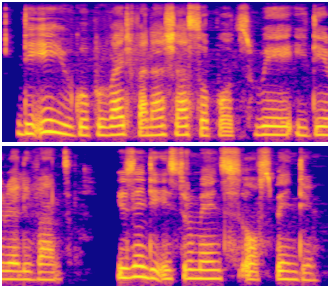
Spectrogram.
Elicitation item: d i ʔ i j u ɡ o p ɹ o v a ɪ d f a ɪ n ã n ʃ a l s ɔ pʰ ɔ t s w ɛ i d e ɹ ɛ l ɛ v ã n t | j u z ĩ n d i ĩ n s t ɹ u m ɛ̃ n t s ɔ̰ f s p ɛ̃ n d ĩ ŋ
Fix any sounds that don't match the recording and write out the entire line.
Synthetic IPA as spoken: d i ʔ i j u ɡ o p ɹ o v a ɪ d f a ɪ n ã n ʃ a l s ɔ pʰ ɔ t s w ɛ i d e ɹ ɛ l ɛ v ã n t | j u z ĩ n d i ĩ n s t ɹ u m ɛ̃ n t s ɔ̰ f s p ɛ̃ n d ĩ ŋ

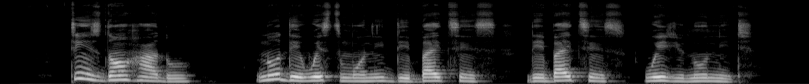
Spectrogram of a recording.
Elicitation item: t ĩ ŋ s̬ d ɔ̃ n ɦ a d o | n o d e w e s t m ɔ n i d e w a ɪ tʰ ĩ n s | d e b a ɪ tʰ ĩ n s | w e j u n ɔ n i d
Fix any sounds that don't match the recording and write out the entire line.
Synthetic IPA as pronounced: t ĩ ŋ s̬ d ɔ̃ n ɦ a d o | n o d e w e s t m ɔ n i d e b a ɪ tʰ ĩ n s | d e b a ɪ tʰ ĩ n s | w e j u n o n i d

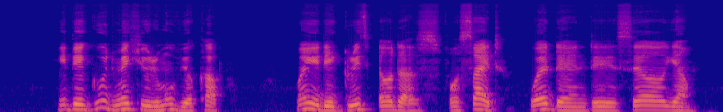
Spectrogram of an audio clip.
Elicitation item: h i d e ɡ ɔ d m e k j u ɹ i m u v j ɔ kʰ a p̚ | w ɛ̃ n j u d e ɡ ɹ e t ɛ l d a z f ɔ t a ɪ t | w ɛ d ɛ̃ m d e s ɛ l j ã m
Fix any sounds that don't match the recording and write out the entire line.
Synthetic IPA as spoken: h i d e ɡ u d m e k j u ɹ i m u v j ɔ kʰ a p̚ | w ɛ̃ n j u d e ɡ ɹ i t ɛ l d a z f ɔ s a ɪ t | w ɛ d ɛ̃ n d e s ɛ l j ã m

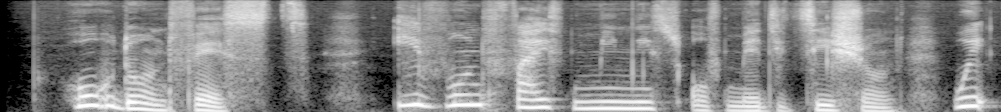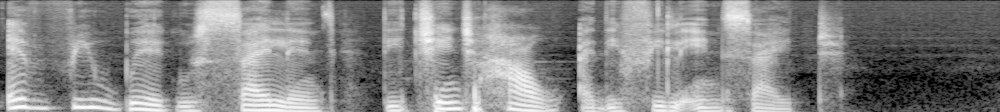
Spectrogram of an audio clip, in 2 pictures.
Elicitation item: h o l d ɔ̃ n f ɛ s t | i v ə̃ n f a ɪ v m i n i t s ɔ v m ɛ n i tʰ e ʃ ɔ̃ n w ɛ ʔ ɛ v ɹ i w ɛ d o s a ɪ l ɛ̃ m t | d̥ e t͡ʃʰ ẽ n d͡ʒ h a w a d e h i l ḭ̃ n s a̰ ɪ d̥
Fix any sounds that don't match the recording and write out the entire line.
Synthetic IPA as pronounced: h o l d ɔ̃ n f ɛ s t | i v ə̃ n f a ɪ v m i n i t s ɔ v m ɛ d i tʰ e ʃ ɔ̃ n w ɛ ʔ ɛ v ɹ i w ɛ ɡ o s a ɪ l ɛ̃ n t | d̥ e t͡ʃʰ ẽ n d͡ʒ h a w a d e f i l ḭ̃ n s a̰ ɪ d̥

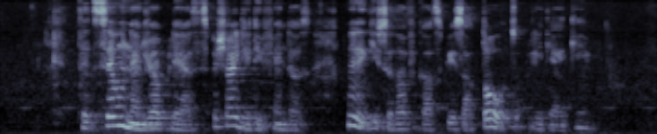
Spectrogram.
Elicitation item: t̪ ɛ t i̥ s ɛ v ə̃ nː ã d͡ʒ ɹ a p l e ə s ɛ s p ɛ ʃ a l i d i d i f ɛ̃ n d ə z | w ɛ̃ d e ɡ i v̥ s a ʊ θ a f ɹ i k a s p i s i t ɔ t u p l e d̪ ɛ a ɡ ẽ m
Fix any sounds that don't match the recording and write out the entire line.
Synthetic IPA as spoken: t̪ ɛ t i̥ s ɛ v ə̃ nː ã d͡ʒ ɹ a p l e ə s ɛ s p ɛ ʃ a l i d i d i f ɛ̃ n d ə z | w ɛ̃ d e ɡ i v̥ s a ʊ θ a f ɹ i k a s p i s a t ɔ t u p l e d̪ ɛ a ɡ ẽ m

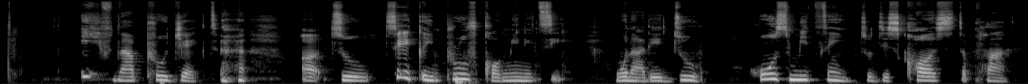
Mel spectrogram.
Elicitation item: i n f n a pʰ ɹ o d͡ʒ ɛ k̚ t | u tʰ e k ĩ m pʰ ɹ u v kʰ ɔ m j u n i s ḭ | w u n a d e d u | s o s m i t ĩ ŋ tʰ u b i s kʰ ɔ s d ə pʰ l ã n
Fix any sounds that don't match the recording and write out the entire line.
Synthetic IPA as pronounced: i f n a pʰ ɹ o d͡ʒ ɛ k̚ t | u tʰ e k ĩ m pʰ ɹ u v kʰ ɔ m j u n i t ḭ | w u n a d e d u | h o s m i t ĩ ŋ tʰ u d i s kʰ ɔ s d ə pʰ l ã n

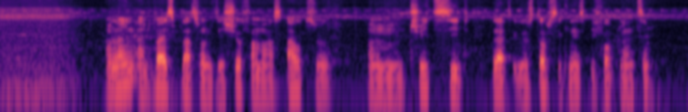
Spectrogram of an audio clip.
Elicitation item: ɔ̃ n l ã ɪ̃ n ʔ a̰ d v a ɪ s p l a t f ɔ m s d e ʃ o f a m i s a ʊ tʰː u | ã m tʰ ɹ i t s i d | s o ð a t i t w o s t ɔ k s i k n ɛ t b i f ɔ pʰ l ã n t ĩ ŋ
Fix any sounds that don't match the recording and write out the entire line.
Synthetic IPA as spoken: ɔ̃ n l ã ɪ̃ n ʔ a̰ d v a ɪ s p l a t f ɔ m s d e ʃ o f a m a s a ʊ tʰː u | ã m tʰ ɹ i t s i d | s o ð a t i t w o s t ɔ p s i k n ɛ s b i f ɔ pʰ l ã n t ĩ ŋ

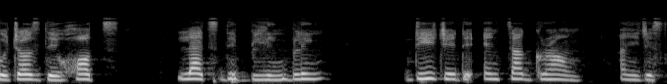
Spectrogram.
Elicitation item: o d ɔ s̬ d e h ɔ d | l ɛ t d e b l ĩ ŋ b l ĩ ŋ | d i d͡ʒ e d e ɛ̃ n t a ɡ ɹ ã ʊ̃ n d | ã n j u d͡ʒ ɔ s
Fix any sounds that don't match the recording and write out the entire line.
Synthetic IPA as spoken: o d͡ʒ ɔ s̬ d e h ɔ t | l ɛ t d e b l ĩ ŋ b l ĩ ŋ | d i d͡ʒ e d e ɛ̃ n t a ɡ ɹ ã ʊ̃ n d | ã n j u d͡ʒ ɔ s

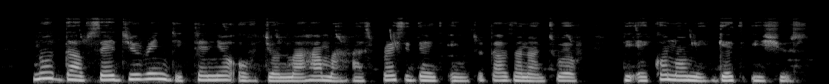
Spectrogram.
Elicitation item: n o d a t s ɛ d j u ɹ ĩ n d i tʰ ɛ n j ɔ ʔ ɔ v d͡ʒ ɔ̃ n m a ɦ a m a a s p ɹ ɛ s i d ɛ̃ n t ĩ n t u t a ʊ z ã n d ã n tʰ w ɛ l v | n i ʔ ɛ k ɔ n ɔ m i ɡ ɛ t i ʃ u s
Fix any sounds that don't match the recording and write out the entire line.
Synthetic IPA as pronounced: n o d a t s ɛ d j u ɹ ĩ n d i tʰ ɛ n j ɔ ʔ ɔ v d͡ʒ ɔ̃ n m a ɦ a m a a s p ɹ ɛ s i d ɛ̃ n t ĩ n t u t a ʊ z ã n d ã n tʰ w ɛ l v | d i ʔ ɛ k ɔ n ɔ m i ɡ ɛ t i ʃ u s

